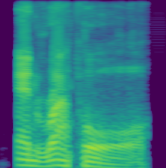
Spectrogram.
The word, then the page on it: en rapport: British English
